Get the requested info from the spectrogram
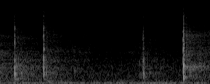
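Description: Mallet striking a chisel cut into a heavy greenheart timber beam: a few sharp, separate knocks, the loudest near the end.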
